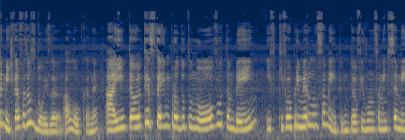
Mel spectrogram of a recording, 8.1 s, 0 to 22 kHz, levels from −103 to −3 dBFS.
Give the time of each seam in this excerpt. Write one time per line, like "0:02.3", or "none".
0:02.1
